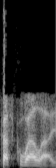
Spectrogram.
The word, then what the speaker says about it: Pasquella: Because it is Drew Pasquale show, isn't it? – It's Pasquella, yes.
